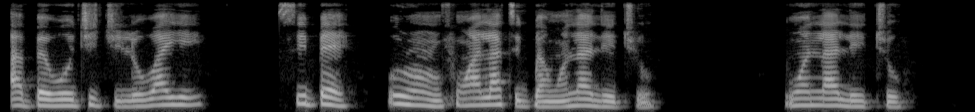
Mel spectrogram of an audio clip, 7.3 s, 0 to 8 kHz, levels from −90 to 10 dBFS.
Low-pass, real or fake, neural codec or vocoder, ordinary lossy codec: 7.2 kHz; real; none; none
